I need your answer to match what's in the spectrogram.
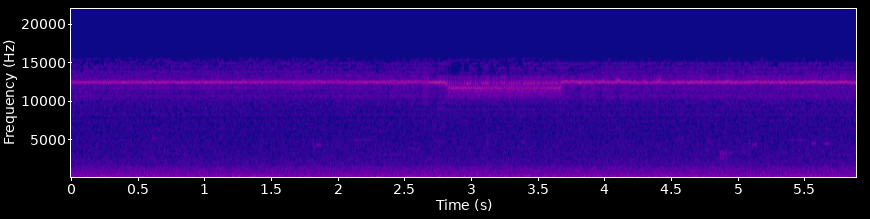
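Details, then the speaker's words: Netgear WGR614 V6 router: a thin, steady high-pitched whine that swells midway; capacitors look fine visually, but about 600 mV of ripple on the main power filter capacitor points to failing capacitors; WiFi was also slow. "capacitors look fine there's that nasty noise I was talking about"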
